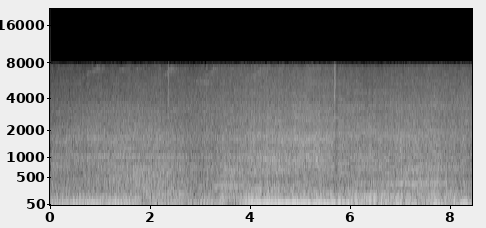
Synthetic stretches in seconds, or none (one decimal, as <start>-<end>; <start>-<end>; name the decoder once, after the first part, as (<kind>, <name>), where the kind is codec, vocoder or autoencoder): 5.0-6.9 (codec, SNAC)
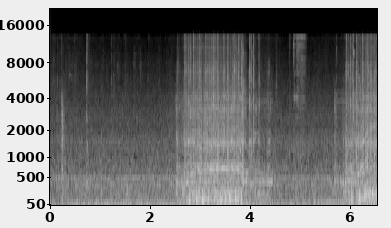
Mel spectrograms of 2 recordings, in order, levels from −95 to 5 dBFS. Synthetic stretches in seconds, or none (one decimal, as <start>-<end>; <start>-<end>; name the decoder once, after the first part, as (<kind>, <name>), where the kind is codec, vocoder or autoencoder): 2.4-3.5 (autoencoder, DAC-VAE)

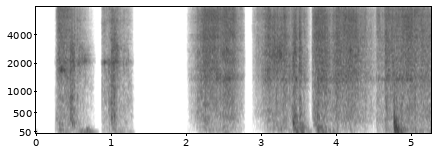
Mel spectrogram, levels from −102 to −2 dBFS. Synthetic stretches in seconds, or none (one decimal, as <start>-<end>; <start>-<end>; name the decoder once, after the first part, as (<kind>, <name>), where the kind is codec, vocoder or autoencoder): 1.5-3.3 (codec, SNAC)

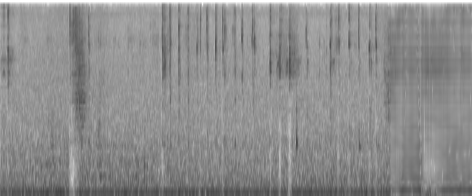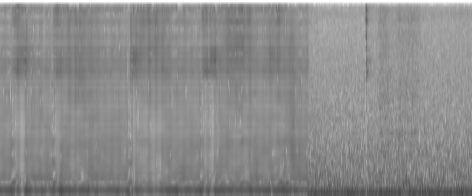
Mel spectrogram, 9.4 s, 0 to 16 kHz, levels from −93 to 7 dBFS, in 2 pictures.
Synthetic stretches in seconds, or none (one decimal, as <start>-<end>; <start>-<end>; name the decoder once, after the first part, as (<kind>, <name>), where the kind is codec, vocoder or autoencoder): 3.9-7.8 (vocoder, BigVGAN v2)

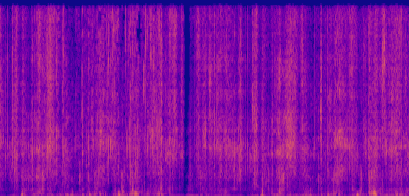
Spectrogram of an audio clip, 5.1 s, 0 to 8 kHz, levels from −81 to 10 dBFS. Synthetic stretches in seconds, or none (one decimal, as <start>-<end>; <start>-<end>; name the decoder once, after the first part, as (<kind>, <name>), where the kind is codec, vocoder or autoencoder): 0.0-0.7 (codec, SNAC); 2.0-5.1

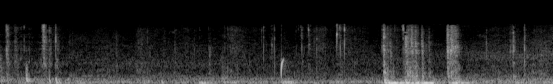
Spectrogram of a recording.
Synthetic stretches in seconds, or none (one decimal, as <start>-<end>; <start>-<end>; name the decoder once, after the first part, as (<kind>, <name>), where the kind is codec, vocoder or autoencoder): 0.0-0.7 (codec, HILCodec)

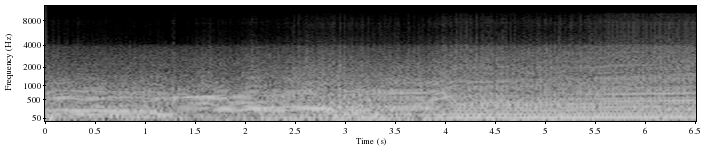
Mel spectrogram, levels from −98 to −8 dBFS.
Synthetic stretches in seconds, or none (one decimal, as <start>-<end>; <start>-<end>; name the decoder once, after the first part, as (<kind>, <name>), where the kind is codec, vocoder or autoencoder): 0.6-1.1 (autoencoder, DAC-VAE); 2.3-3.8; 4.9-5.5

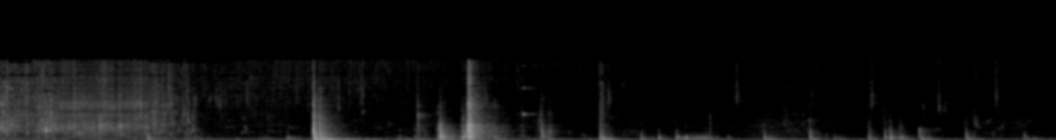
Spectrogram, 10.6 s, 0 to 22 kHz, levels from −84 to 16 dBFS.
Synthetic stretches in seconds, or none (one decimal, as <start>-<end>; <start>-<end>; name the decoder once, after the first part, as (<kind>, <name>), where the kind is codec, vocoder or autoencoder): 0.6-1.5 (codec, DAC)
